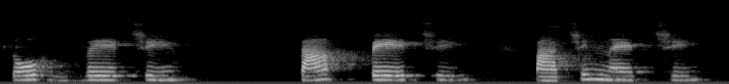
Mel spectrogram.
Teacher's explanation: Já as primeiras palavras, que a Pró destacou as letras E em azul, lembra um som de I, mas brando, assim, mais fraquinho.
